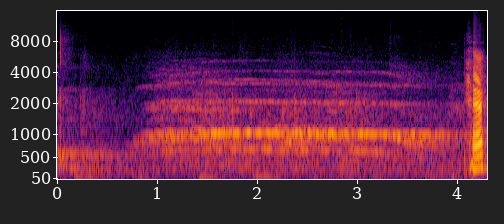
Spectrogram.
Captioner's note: applause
